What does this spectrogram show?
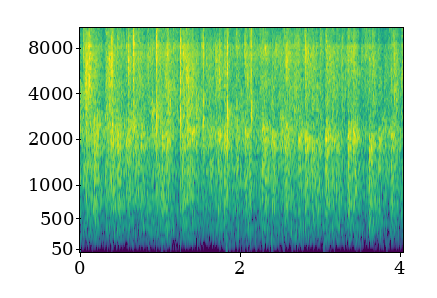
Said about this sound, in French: On applaudit aujourd'hui monsieur Mathieu Madagnan, s'il vous plaît.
